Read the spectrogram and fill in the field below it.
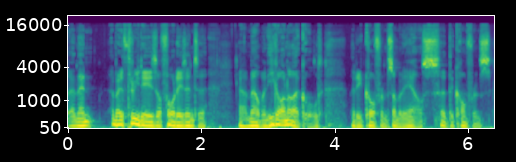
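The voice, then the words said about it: Slightly croaky voice from a cold. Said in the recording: “why my voice is a little bit croaky”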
